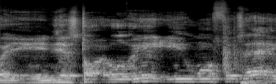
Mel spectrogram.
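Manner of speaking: garbled, barely intelligible British speech; mock British accent. Cohost imitates unintelligible UK speakers, British accent. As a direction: run the words together in fake British. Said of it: "people in the U K are like".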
